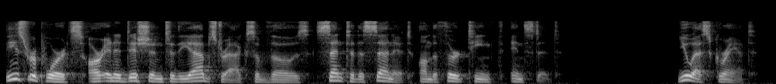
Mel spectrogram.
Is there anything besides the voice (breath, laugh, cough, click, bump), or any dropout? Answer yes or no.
no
